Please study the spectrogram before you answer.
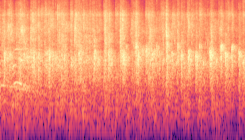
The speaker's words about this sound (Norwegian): Det snør og regner og blåser i Nordmarka i dag. Jeg syns dere skal gi dere selv en applaus, folkens. Fantastisk hyggelig å se dere.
